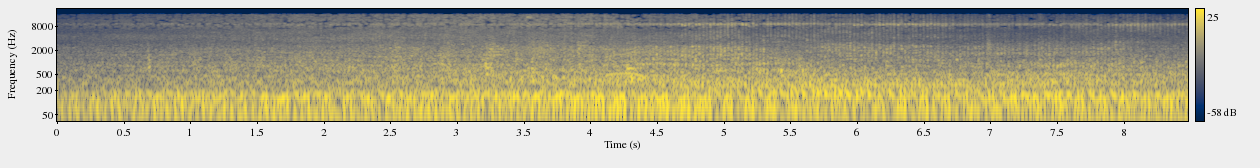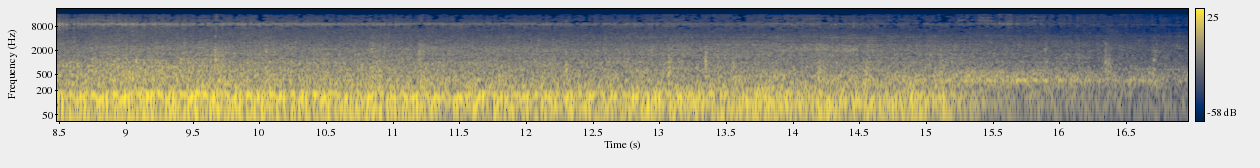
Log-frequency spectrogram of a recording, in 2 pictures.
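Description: Hotham Valley steam train's passenger carriages rolling past close by, a steady loud rumble heard from a vehicle driving alongside the line, fading out near the end.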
